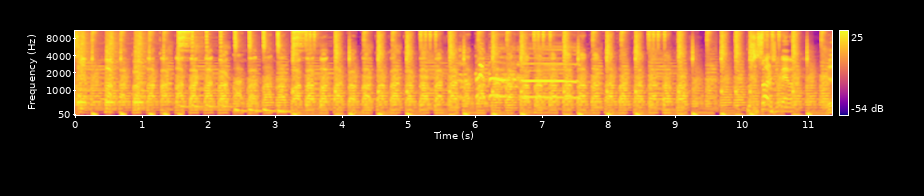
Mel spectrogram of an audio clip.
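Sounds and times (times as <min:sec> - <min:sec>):
music with pounding beats: 0:00.0 - 0:11.3
rooster crowing: 0:05.6 - 0:07.8.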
